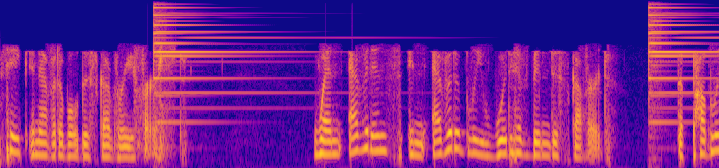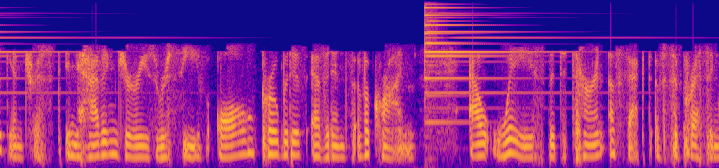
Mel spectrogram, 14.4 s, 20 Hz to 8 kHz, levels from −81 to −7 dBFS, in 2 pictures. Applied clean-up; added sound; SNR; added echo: none; Bell; 4 dB; none.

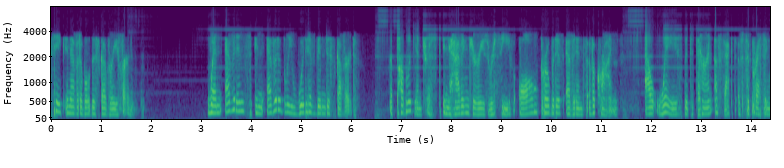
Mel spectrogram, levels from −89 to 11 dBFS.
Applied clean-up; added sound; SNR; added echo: neural separator model SepFormer DNS4.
